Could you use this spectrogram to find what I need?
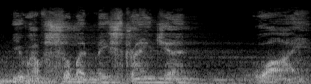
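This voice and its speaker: A man speaks in a put-on character voice at a fairly slow pace over loud background noise. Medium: machinima. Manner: cold, menacing.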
